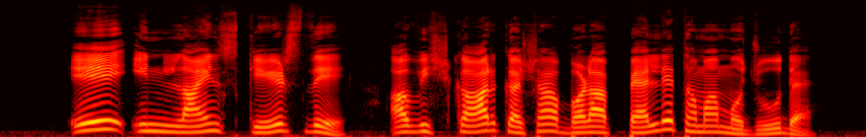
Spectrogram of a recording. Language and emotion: Dogri, neutral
